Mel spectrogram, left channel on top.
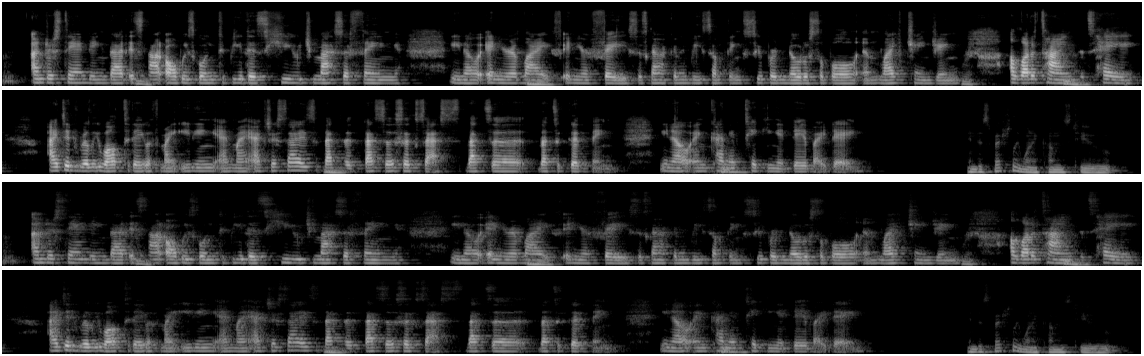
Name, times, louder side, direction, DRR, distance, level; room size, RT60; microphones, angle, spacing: voice 1, 0.0-20.0, left 5 dB, 65° left, 0.6 m, -28 dB
voice 2, 21.1-22.5, left 2 dB, 25° left, 0.3 m, -35 dB
11.0 x 3.9 x 3.6 m
head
